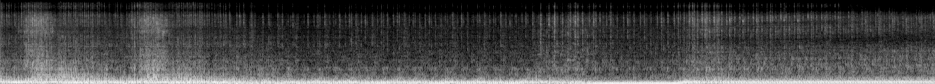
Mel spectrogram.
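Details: Big-block Mercury with new DIY dual exhaust, 2.5-inch pipes from the manifolds back with Thrush glasspacks and turndowns, first start after install: deep loud rumble catches, swells with throttle blips and settles to a steady burble; healthy big V8, louder than expected.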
